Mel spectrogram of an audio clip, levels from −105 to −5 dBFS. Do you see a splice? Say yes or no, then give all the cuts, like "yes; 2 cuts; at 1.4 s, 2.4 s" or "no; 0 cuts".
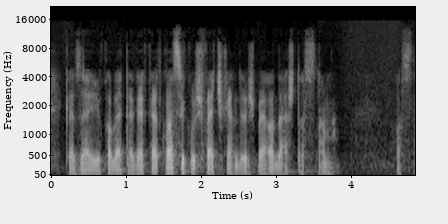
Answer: no; 0 cuts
